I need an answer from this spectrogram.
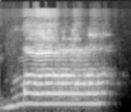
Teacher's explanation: Every time you see first tone, you need to put your arms above your head and go like this. Okay, so it's flat, it's long, and it's really above your head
